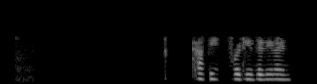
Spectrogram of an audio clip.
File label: Police Department Dispatch, scanner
